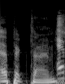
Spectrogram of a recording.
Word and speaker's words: Epoch Times: And then we've got CMAQ from, did we figure out how to pronounce it? Epoch Times? – It's the Epic Times.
